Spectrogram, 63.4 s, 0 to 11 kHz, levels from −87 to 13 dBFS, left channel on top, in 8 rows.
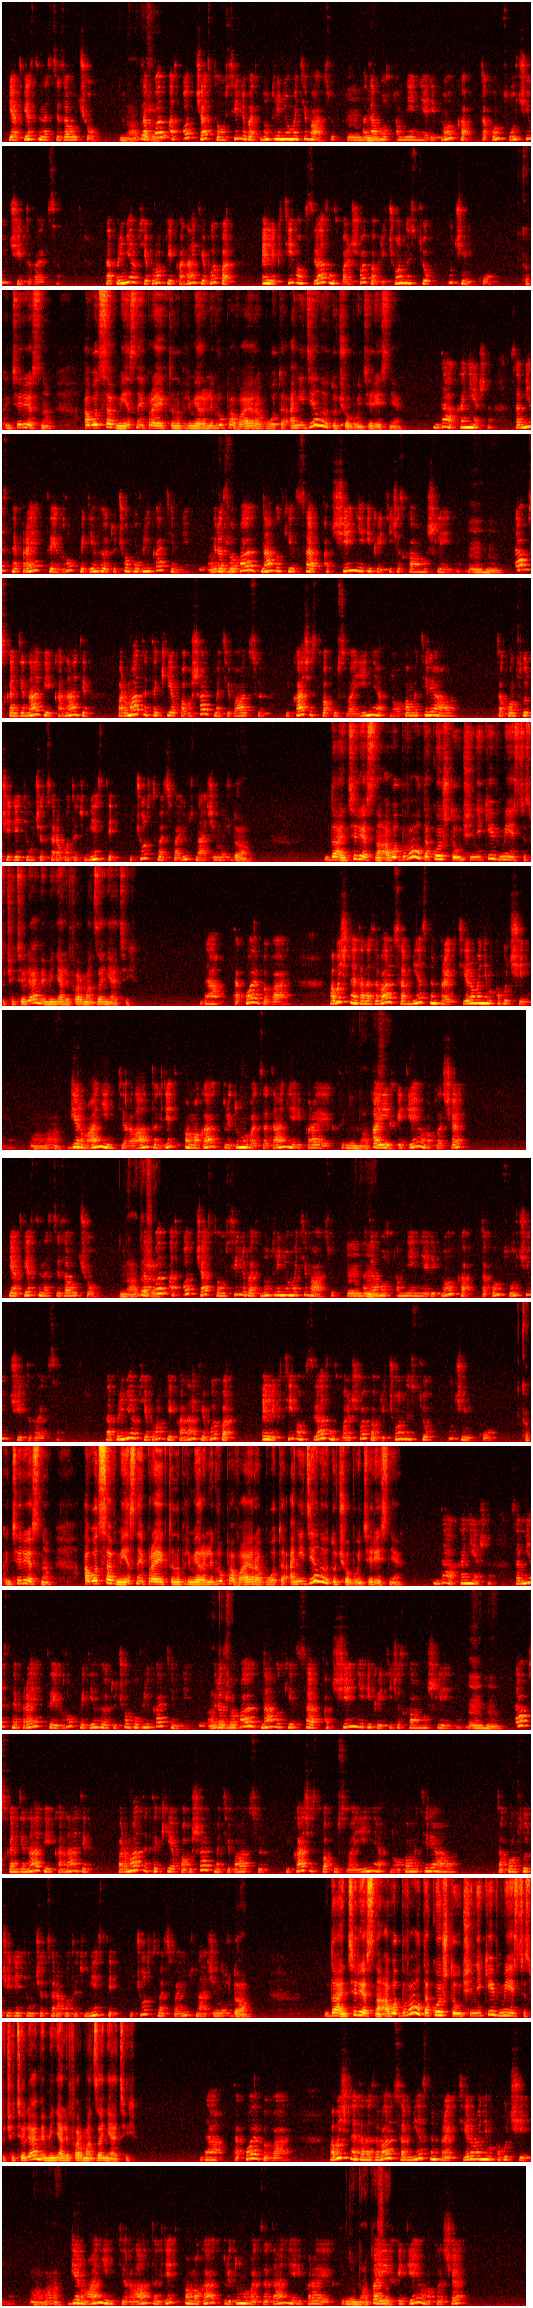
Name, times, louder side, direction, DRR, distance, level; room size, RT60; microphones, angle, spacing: voice 1, 0.1-1.4 2.1-4.8 5.4-7.0 7.4-8.6 9.5-11.4 11.8-13.6 13.8-14.3 14.6-15.3 22.3-23.0 23.6-26.6 27.0-30.5 31.5-33.0 33.5-35.7 36.1-38.5 39.2-41.2 41.8-43.0 50.6-51.9 52.5-55.6 56.5-60.5 61.1-62.4, left 2 dB, 45° left, 3.9 m, -26 dB
voice 2, 1.8-2.3 5.2-5.7 15.7-16.8 17.1-21.9 26.8-27.3 30.8-31.3 42.8-43.4 44.5-49.6 56.0-56.4 60.7-61.4, right 3 dB, 35° right, 0.7 m, -24 dB
17.0 x 6.5 x 2.2 m
head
